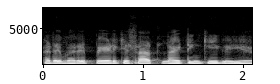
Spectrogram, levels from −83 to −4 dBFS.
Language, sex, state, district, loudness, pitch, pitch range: Hindi, male, Chhattisgarh, Bastar, -13 LUFS, 160 Hz, 155-165 Hz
